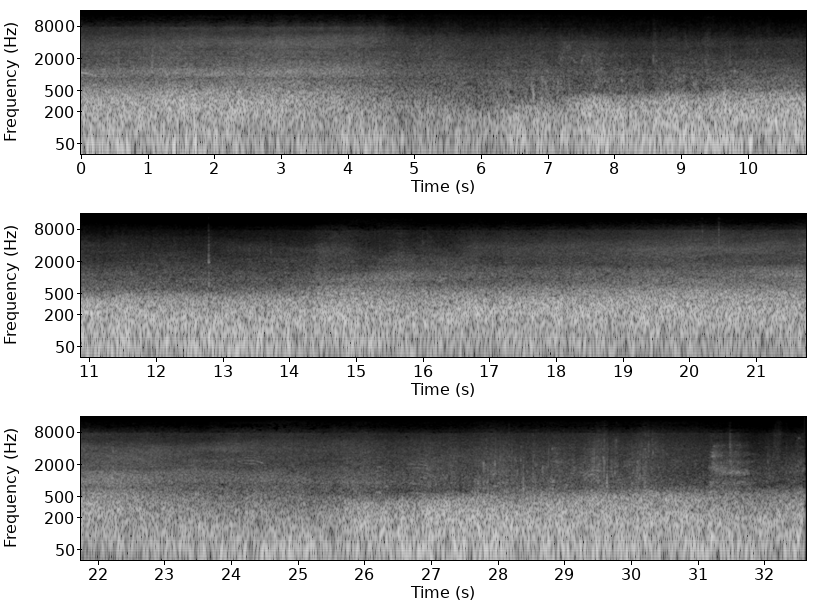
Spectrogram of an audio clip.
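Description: Ocean surf breaking and washing up a sand beach, mixed with heavy wind rumbling on the microphone. The noise is steady and eases briefly twice.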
